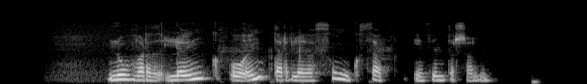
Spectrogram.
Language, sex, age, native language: Icelandic, female, 40-49, Icelandic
